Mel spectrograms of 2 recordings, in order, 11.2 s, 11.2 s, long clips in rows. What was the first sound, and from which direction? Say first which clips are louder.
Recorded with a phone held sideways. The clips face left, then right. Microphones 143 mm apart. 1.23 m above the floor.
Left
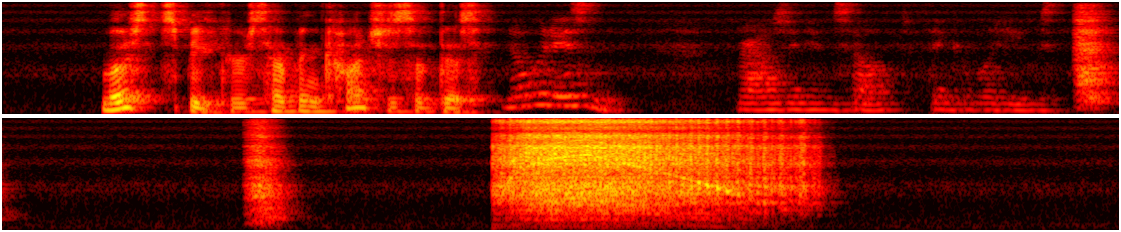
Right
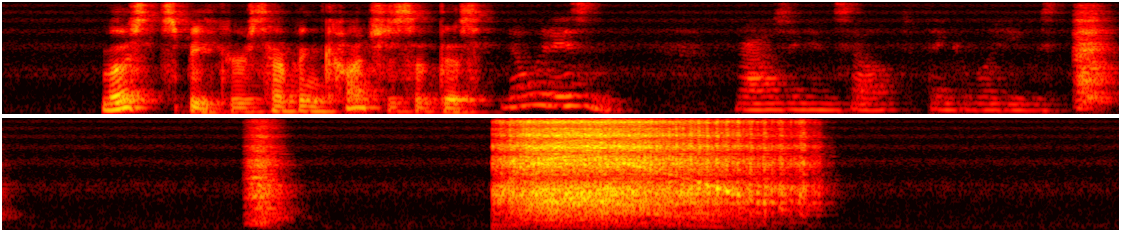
A man speaking: left 2 dB; 5° left (ahead or behind).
